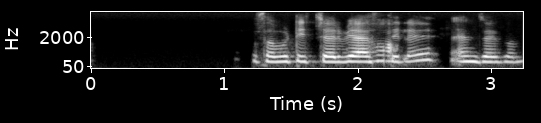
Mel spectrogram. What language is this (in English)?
Odia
